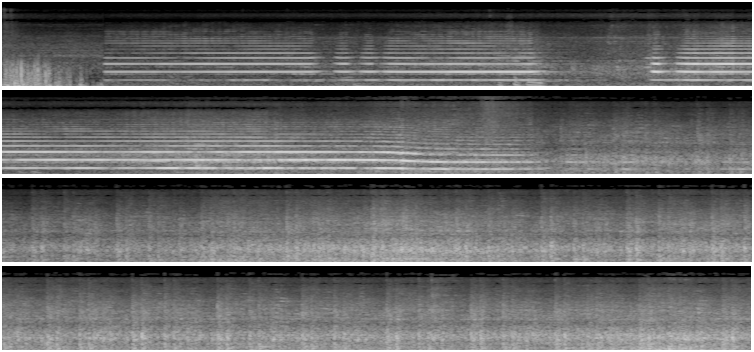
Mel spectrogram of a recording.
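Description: A passing locomotive sounds its horn twice, a short blast and then a long one whose pitch drops as it goes by at speed. Then the LHB passenger coaches rush past with a steady rolling noise.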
